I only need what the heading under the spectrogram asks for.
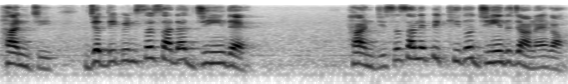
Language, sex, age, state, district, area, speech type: Punjabi, male, 18-30, Punjab, Mansa, rural, spontaneous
